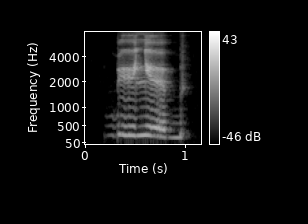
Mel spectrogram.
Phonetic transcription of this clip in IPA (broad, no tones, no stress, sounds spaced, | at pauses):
ɓ y lʲ ø b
